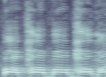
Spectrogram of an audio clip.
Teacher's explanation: पवर्ग का, पा, फा, बा, भा, मा, इनका उच्चारण स्थान ओष्ठ है ना। बगैर ओष्ठ के आप इसका उच्चारण नहीं कर सकते हैं, बगैर होठ मिलाए उच्चारण करके दिखाइए वाला, पा नहीं कर सकते हैं।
